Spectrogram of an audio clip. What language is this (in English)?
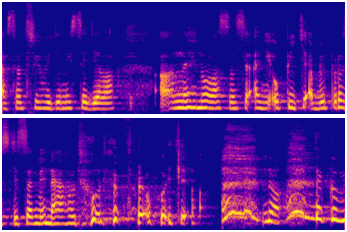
Czech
